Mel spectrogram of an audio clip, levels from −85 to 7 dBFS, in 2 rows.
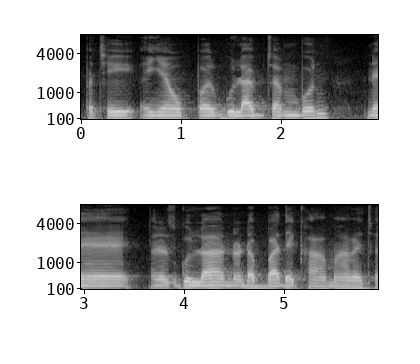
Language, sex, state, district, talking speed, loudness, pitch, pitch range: Gujarati, male, Gujarat, Valsad, 100 wpm, -17 LUFS, 110 Hz, 105-115 Hz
